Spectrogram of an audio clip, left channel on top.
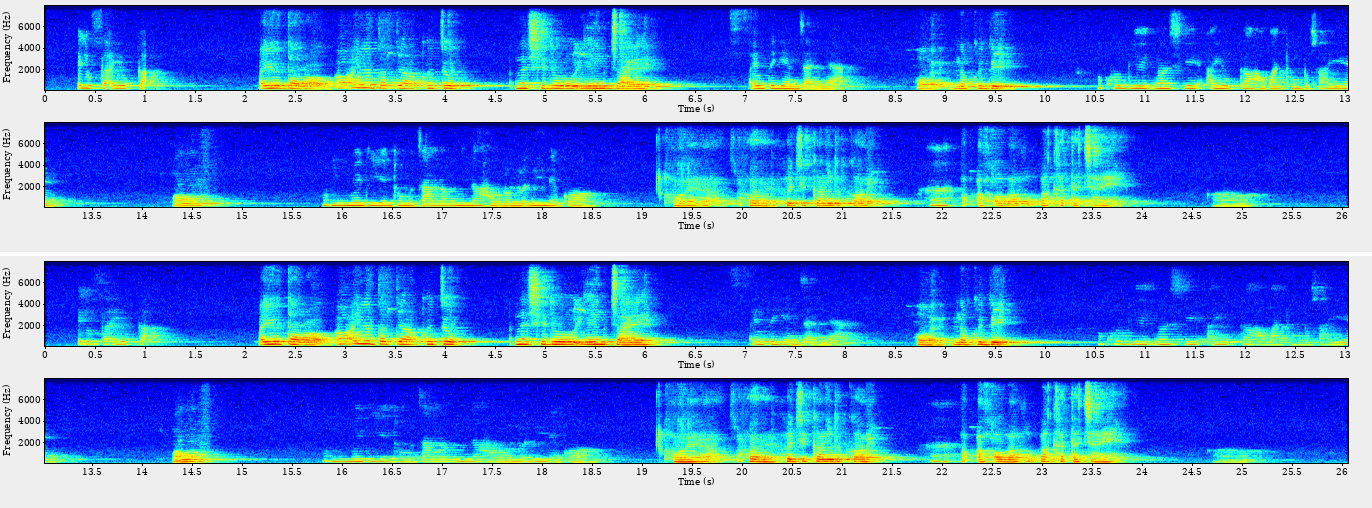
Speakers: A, on the left; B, on the right.
A: ꯌꯨꯁ ꯑꯌꯨꯀ
B: ꯑꯌꯨ ꯇꯥꯔꯣꯑꯣ ꯑꯥ ꯑꯌꯨ ꯇꯠꯇꯦ ꯑꯩꯈꯣꯏꯁꯨꯅ ꯁꯤꯗ ꯌꯦꯡ ꯆꯥꯏꯌꯦ
A: ꯑꯌꯨꯛꯇ ꯌꯦꯟ ꯆꯥꯏꯌꯦꯦ
B: ꯍꯣꯏ ꯅꯈꯣꯏꯗꯤ
A: ꯑꯩꯈꯣꯏꯒꯤ ꯉꯁꯤ ꯑꯌꯨꯛꯇ ꯍꯋꯥꯏ ꯊꯣꯡꯕ ꯆꯥꯏꯌꯦ
B: ꯑꯣ
A: ꯎꯝ ꯅꯣꯏꯗꯤ ꯌꯦꯟꯊꯣꯡꯕ ꯆꯥꯅꯕꯅꯤꯅ ꯍꯧꯥꯎꯔꯝꯃꯅꯤꯅꯦꯀꯣ
B: ꯍꯣꯏ ꯍꯣꯏ ꯍꯧꯖꯤꯛ ꯀꯝꯗꯨꯀ
A: ꯑ
B: ꯑꯍꯣꯧꯕ ꯑꯣ ꯋꯥꯈꯠꯇ ꯆꯥꯏ
A: ꯑꯣ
